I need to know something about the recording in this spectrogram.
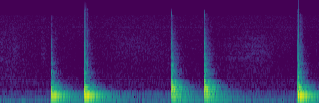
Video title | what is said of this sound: Tap Tone Comparison between Bolivian rosewood with Spruce Top and a Koa OM Guitar by Portland Guitar | we hear very similar tones on the top in the back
